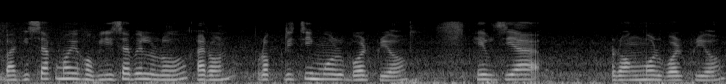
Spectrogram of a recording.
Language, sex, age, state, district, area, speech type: Assamese, female, 45-60, Assam, Nalbari, rural, spontaneous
